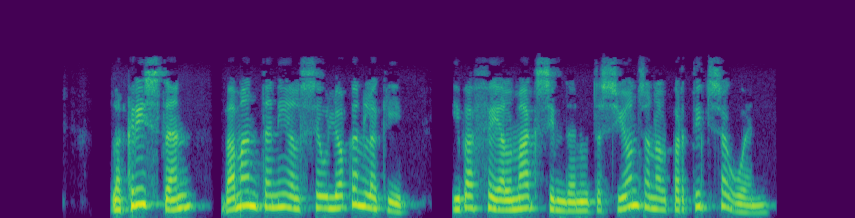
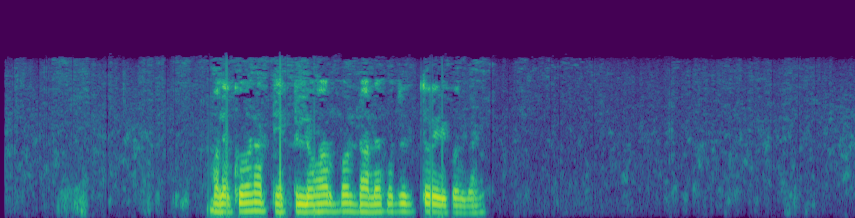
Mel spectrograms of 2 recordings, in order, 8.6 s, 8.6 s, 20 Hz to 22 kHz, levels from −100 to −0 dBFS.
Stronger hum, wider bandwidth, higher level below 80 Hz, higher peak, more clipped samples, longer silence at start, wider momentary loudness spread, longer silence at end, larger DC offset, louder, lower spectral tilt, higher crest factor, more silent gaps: neither; about the same, 7.4 kHz vs 7.6 kHz; about the same, -56 dBFS vs -56 dBFS; about the same, 0 dBFS vs 0 dBFS; neither; first, 1.1 s vs 0.8 s; about the same, 9 LU vs 7 LU; second, 0.85 s vs 3.7 s; neither; about the same, -16 LUFS vs -16 LUFS; about the same, -6.5 dB/octave vs -7 dB/octave; about the same, 16 dB vs 20 dB; first, 2.14-2.20 s, 4.32-4.52 s vs none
